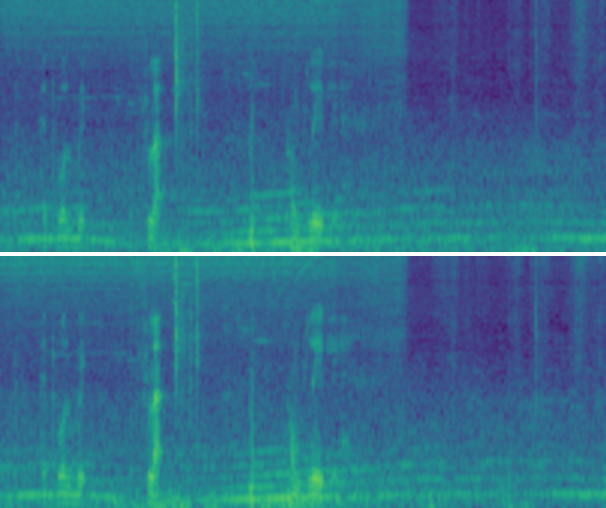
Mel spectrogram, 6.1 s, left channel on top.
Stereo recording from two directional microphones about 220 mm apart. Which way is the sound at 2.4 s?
30° right (ahead or behind).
